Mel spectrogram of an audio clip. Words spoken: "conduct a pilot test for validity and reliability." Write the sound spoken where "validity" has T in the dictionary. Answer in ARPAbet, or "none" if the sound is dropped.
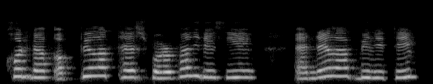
S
